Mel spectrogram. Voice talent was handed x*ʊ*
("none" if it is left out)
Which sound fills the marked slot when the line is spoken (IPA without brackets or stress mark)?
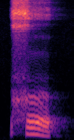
ʊ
